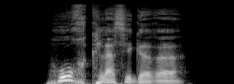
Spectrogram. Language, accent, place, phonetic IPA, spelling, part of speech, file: German, Germany, Berlin, [ˈhoːxˌklasɪɡəʁə], hochklassigere, adjective, De-hochklassigere.ogg
- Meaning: inflection of hochklassig: 1. strong/mixed nominative/accusative feminine singular comparative degree 2. strong nominative/accusative plural comparative degree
